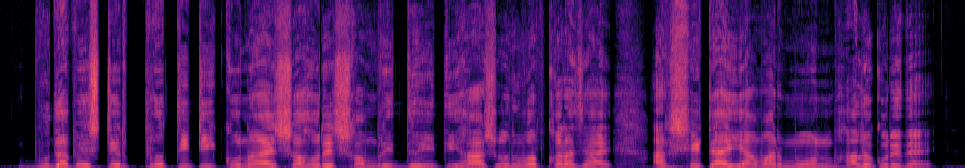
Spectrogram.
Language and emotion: Bengali, happy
